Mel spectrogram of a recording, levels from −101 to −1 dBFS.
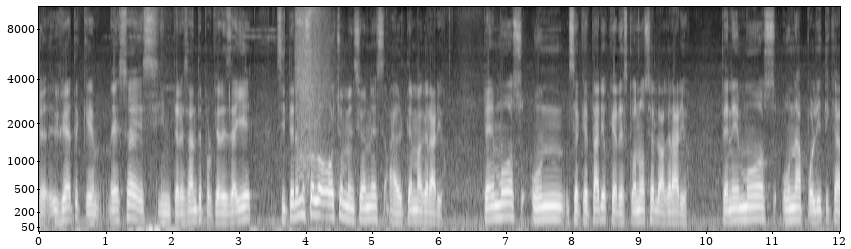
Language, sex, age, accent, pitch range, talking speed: Spanish, male, 40-59, Mexican, 105-125 Hz, 130 wpm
